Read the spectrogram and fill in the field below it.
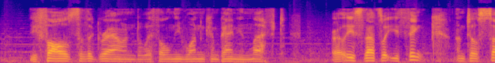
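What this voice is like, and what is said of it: Usual voice. Nothing is said of it.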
